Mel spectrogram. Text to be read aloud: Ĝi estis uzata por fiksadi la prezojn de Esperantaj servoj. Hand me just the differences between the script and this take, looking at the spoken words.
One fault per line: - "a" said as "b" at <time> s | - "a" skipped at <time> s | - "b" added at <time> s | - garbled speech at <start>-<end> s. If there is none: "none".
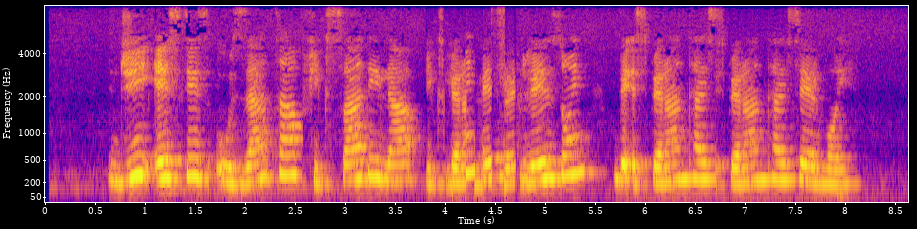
- "por" skipped at 2.5 s
- garbled speech at 3.8-4.7 s
- "Esperantaj" added at 6.7 s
